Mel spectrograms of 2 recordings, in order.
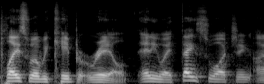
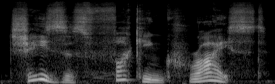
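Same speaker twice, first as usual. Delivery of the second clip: exasperated; 7 dB quieter, much slower than usual. Real, not acted. Exasperated outburst.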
